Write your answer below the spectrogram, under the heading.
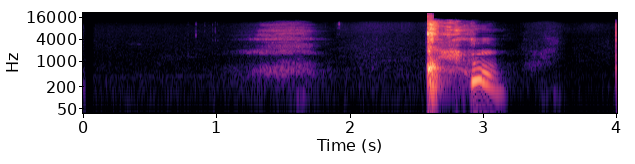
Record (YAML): cough_length: 4.0 s
cough_amplitude: 32768
cough_signal_mean_std_ratio: 0.2
survey_phase: beta (2021-08-13 to 2022-03-07)
age: 18-44
gender: Female
wearing_mask: 'No'
symptom_cough_any: true
symptom_runny_or_blocked_nose: true
smoker_status: Never smoked
respiratory_condition_asthma: false
respiratory_condition_other: false
recruitment_source: REACT
submission_delay: 1 day
covid_test_result: Negative
covid_test_method: RT-qPCR
influenza_a_test_result: Negative
influenza_b_test_result: Negative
